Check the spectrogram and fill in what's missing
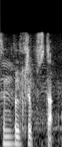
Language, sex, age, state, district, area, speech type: Tamil, male, 18-30, Tamil Nadu, Kallakurichi, rural, spontaneous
